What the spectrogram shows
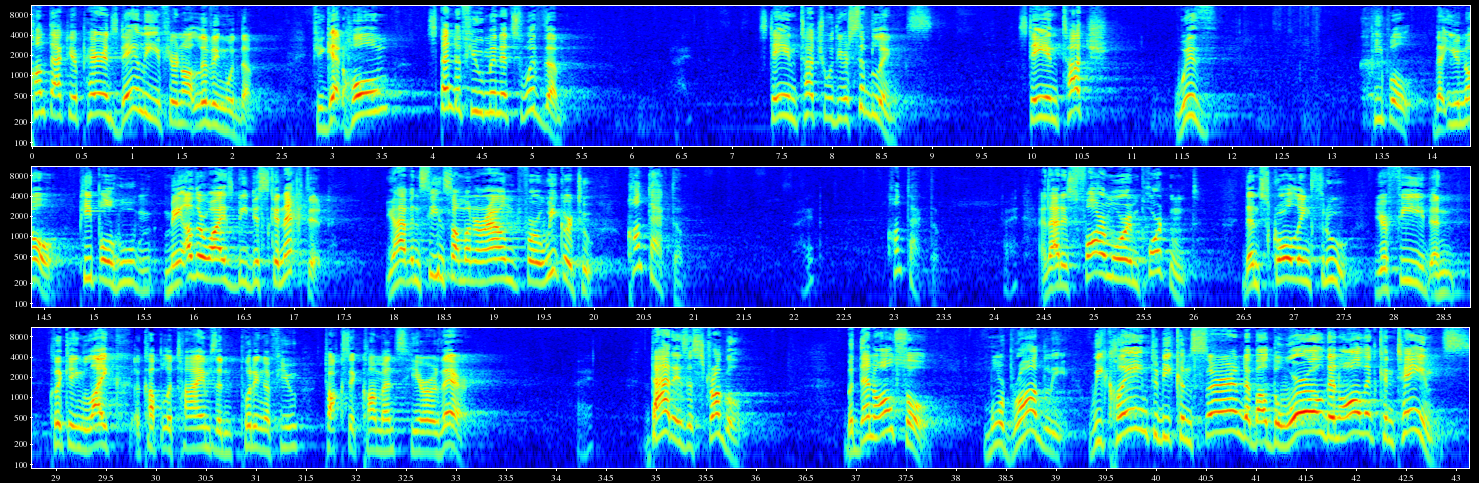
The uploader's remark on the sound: This Friday sermon was delivered in September of 2017 at the University of Toronto.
